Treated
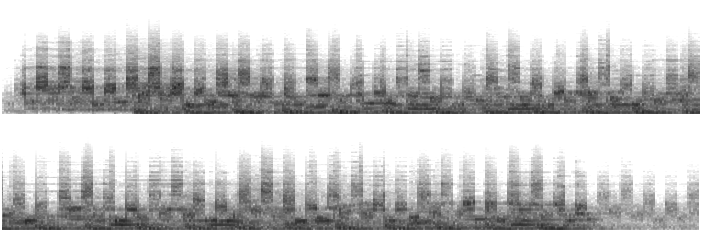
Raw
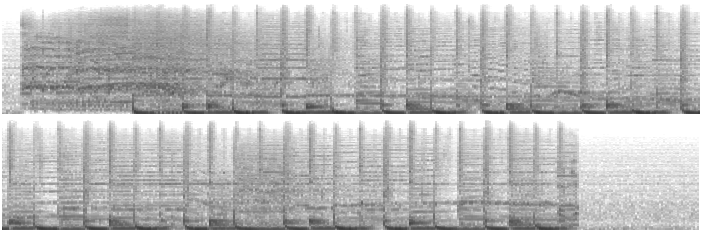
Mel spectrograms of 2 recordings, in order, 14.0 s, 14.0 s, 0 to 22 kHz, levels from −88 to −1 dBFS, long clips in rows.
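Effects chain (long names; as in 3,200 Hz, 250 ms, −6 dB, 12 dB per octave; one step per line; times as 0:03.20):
high-pass filter 81 Hz 12 dB per octave
convolution reverb RT60 0.55 s, pre-delay 8 ms, DRR −5 dB
low-pass on a step sequencer 8.9 Hz 360–1,600 Hz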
